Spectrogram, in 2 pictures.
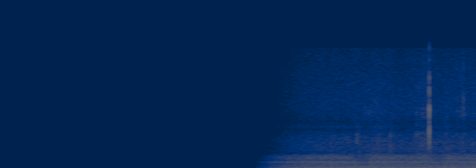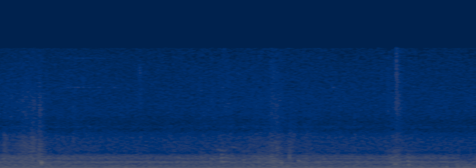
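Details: Three seconds of silence give way to a steady indoor hum broken by a few faint clicks, with no animal voice.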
